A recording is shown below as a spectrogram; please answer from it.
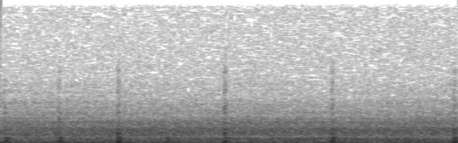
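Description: A steady low hum at a stopped roadside intersection, with a faint sharp tick repeating about twice a second.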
